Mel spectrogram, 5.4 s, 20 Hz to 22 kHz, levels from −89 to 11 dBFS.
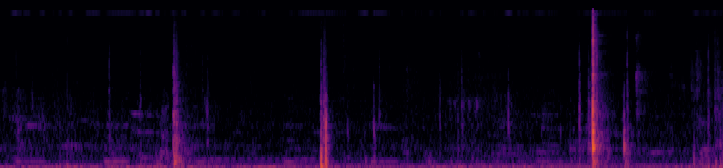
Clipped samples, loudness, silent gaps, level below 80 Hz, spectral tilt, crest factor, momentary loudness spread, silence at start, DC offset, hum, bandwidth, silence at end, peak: under 0.1%; -39 LUFS; none; -54 dBFS; -4 dB/octave; 36 dB; 27 LU; 0 s; under 0.1%; none; 16 kHz; 0 s; -8 dBFS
